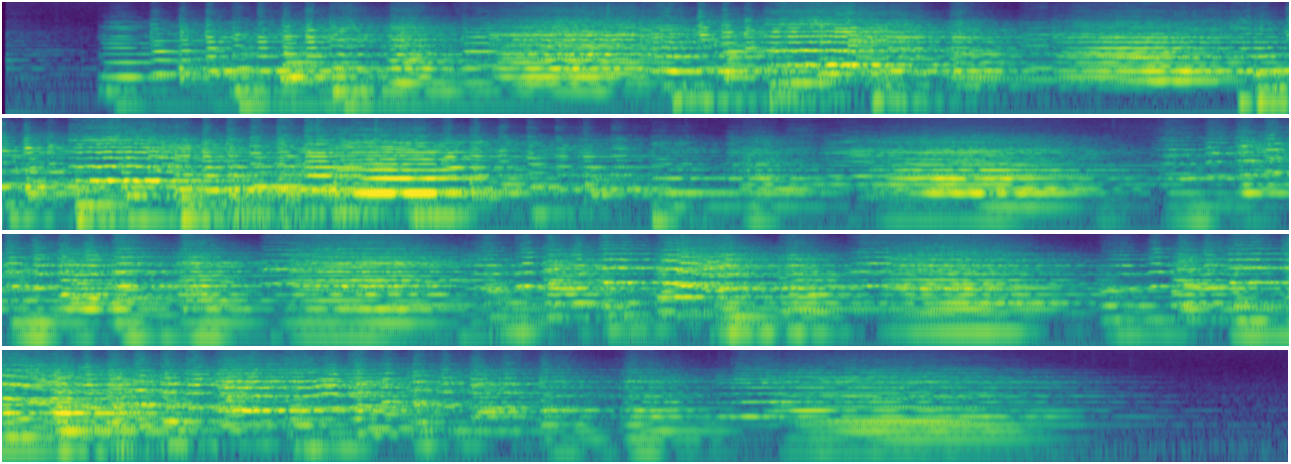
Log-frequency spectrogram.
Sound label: Seven Romanian Folk Dances for orchestra; Bartok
